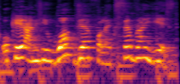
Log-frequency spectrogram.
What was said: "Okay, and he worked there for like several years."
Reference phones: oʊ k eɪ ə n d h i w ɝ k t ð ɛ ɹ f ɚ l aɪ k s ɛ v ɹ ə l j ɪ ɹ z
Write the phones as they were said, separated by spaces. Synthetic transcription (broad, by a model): oʊ k eɪ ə n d h i w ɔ k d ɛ f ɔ l aɪ k s ɛ v ɹ ə l j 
